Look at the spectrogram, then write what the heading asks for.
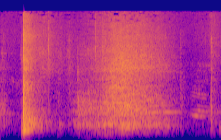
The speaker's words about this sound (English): But with a chair, unless it's, like, bolted to the ground, you could flip, land, and it'll, like, slide like this.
